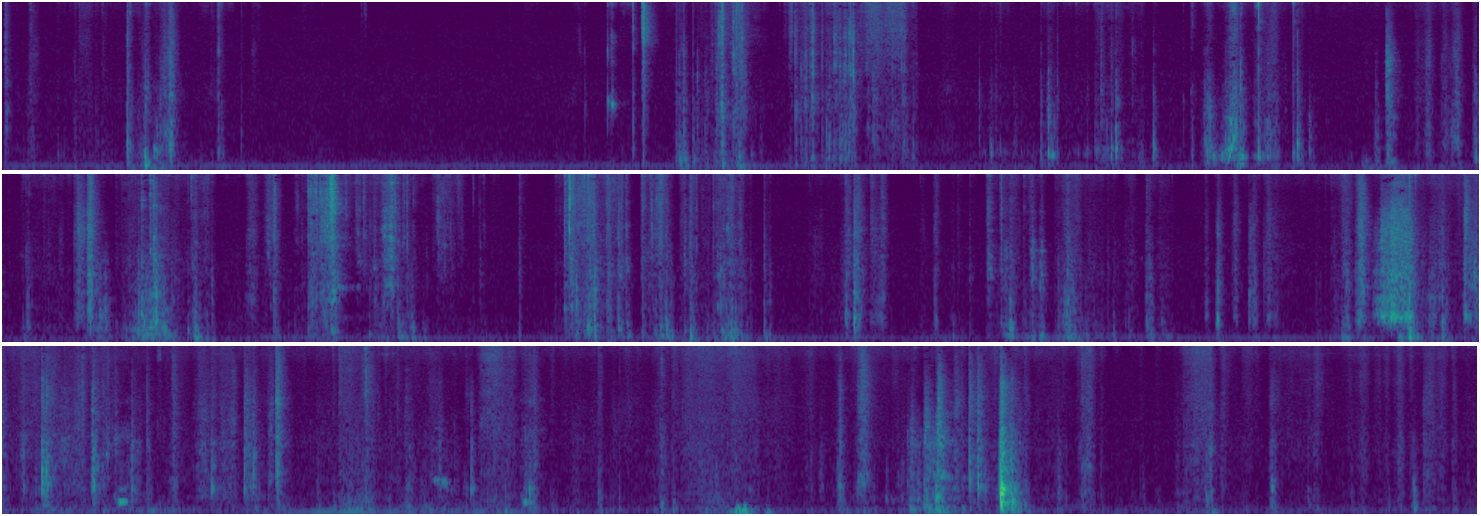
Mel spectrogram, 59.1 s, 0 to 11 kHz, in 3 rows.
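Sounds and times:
rustling and rubbing: 41.6 - 51.4, 55.0 - 59.0.

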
